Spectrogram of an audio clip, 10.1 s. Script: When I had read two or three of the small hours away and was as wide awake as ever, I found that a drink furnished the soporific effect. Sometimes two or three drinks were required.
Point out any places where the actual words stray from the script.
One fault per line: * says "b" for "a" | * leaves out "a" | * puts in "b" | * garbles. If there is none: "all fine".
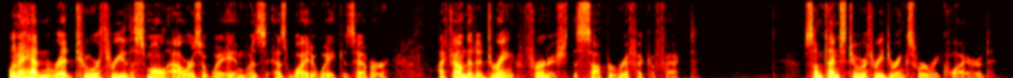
* says "hadn't" for "had"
